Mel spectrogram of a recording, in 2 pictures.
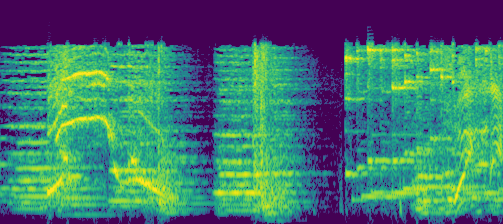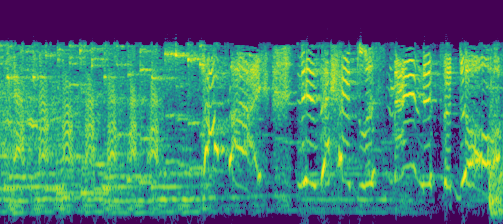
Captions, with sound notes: [screams] [laughs] Popeye! There's a headless man at the door!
